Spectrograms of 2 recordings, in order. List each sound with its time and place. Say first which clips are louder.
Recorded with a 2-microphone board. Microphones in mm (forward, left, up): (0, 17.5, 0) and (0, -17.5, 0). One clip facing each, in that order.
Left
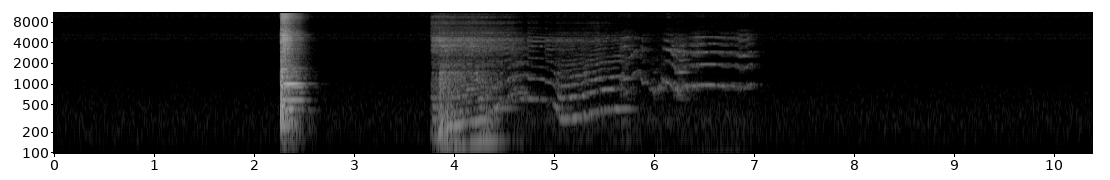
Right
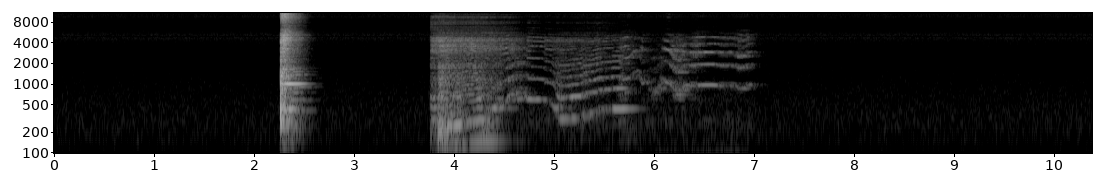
2.3 s a snare drum: right 2 dB; 30° right (ahead or behind), 1.4 m
3.8 s a cupboard door: right 2 dB; 75° right (ahead or behind), 5 m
